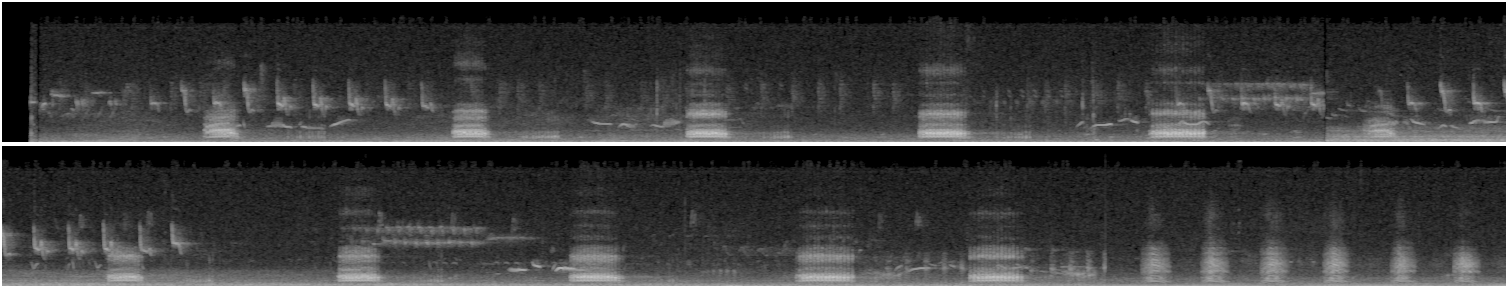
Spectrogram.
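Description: Birds calling: a loud call repeated about every two and a half seconds, with high, fast chirping trills between. Over the last few seconds, a quicker series of short calls comes about three times a second.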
